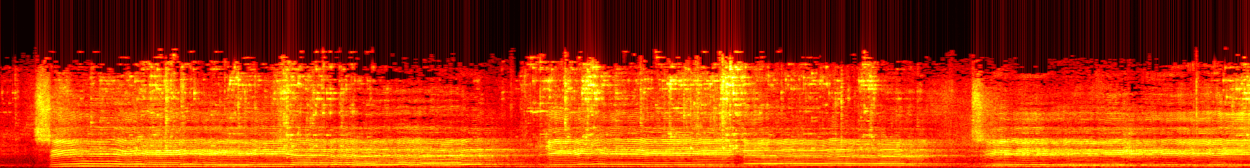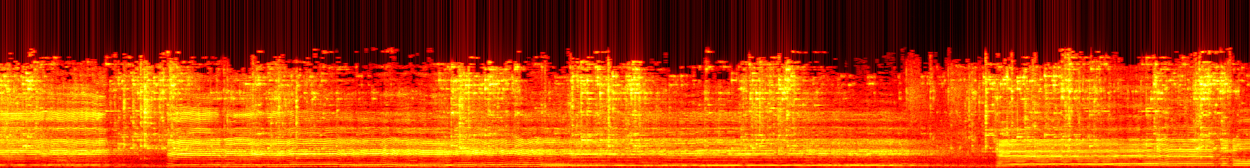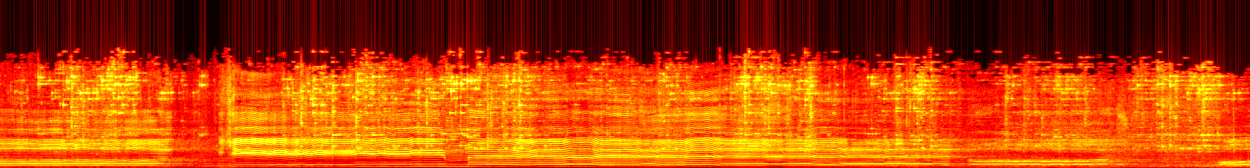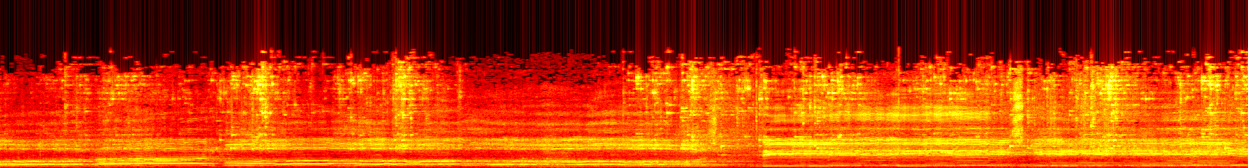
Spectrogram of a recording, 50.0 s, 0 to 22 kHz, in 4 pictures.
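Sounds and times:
men chanting: 0:00.0 - 0:49.9.

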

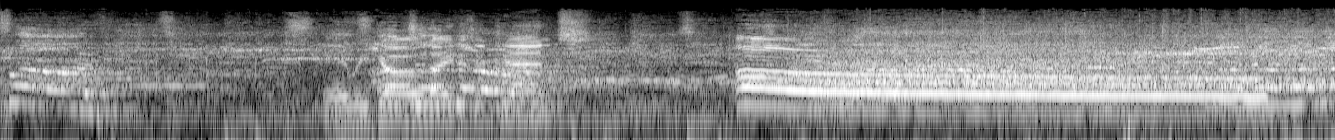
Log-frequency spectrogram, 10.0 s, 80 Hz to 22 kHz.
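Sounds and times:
crowd cheering: 0:03.5 - 0:10.0.

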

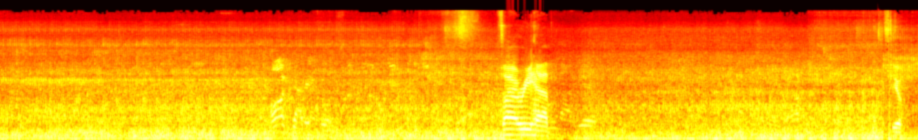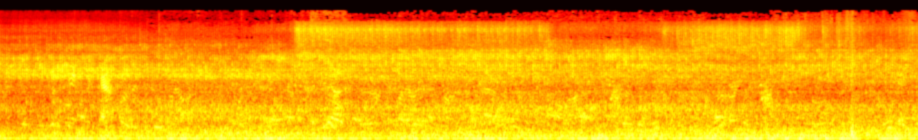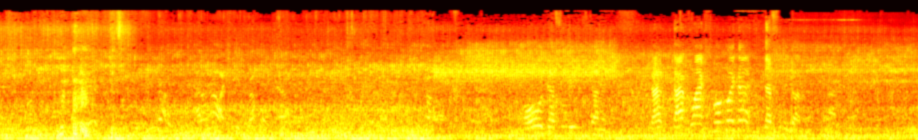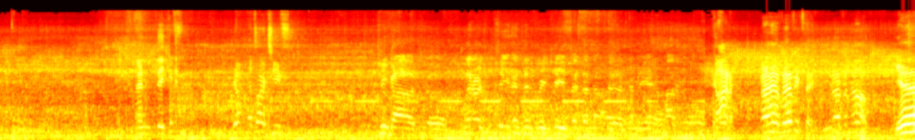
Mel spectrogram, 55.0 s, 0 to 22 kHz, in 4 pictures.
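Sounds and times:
vehicle engines idling: 0:00.0 - 0:55.0
background voices: 0:10.0 - 0:55.0.

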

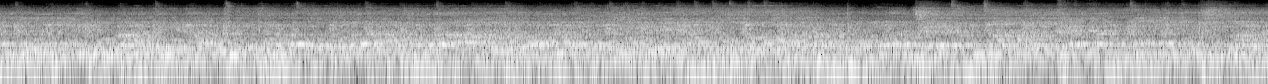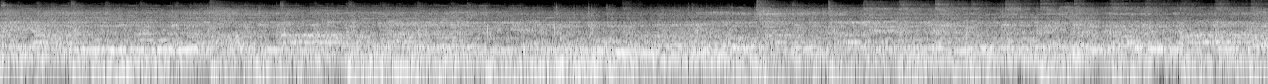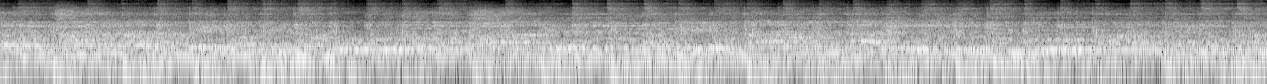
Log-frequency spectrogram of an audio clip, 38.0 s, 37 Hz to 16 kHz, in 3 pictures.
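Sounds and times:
electronic keyboards: 0:00.0 - 0:38.0
hand percussion beat: 0:00.0 - 0:38.0
live band playing worship song: 0:00.0 - 0:38.0
voices singing: 0:00.0 - 0:38.0.

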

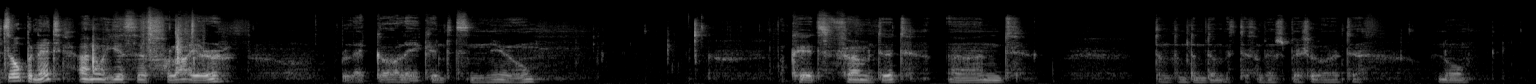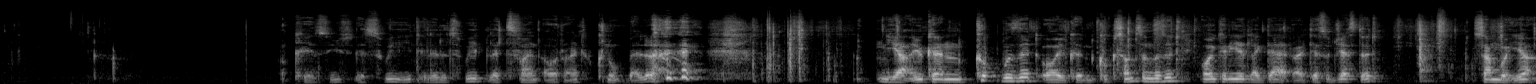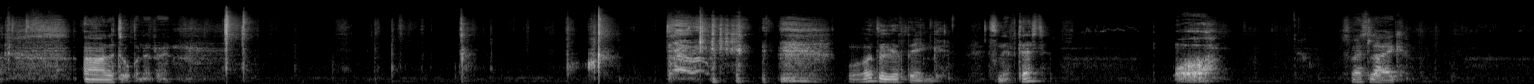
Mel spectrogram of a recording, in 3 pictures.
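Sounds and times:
plastic handling noise: 0:00.0 - 0:02.6, 0:22.8 - 0:24.2, 0:25.1 - 0:32.2, 0:32.9 - 0:38.4
plastic lid snapping: 0:36.4 - 0:36.9.

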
